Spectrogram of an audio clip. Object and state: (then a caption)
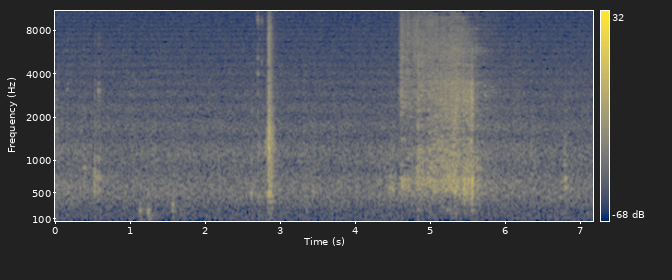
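Loose kinetic sand crumbled by hand. A pile of loose, crumbled kinetic sand is picked up and crumbled between fingertips over the table. Faint ticks give way to a sharp, bright crackle, then a longer, grainy rustling burst as the sand breaks apart and falls, before it settles back to quiet.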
